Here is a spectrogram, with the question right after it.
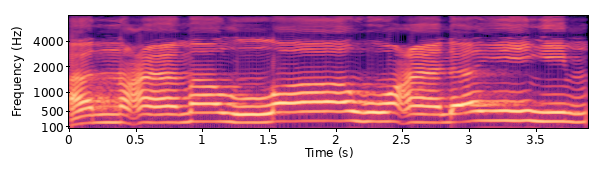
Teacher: Nah, yang ini lafadz Allah sama yang tadi itu lafadz Allah tarqiq, yang ini tafkhim atau tebal. Karena sebelumnya ada fathah, maka lam jalalah di sini dibaca tebal atau tafkhim.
